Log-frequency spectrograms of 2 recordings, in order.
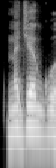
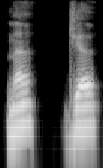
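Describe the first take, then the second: First: Said in the usual way. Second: مجج stretched very slowly; slow syllables. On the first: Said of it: "slow syllable demo". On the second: Shown as a demonstration. Teacher splitting مجج into syllables, slowly. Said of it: "syllables drawn out".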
